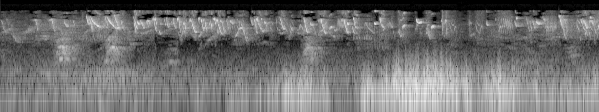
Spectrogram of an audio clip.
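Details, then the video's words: Saffron finch singing free in the wild, giving a fast stream of bright, high, twittering notes that repeat and overlap, with a burst of low rumbling background noise around the middle. "Canário da terra livre na natureza"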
